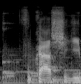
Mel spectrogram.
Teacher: Fukashigi, by the way, accented on the ka, so be careful.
